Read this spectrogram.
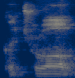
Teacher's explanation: dark L no final da palavra, no final de sílaba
